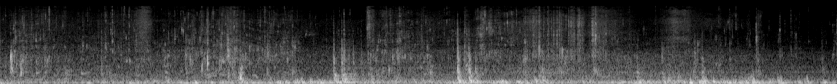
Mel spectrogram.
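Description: Kayak paddles dip and pull through river water in a steady rhythm, with splashes and drips and a light rush of wind across the microphone.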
